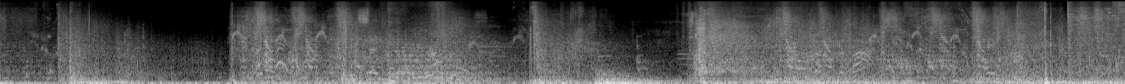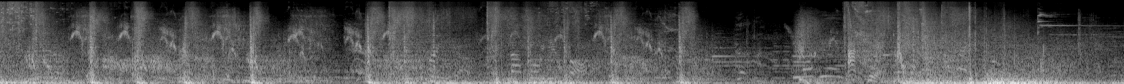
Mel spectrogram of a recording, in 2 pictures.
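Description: Repeated booming Confringo spell blasts in Hogwarts Legacy burst loudly one after another with bangs and rumbling impacts, over dense game action and effects.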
